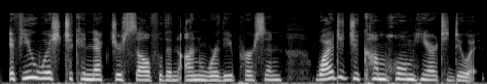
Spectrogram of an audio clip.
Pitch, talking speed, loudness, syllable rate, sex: 225 Hz, 235 wpm, -17 LUFS, 5.8 syllables/s, female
